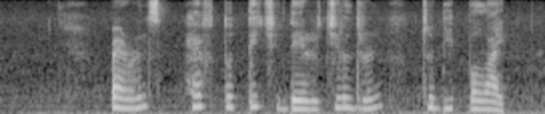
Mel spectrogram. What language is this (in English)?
Javanese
